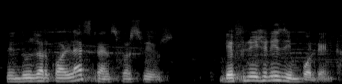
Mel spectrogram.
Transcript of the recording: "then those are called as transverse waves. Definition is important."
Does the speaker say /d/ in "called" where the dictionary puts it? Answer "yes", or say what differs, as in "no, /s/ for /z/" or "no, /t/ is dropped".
yes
